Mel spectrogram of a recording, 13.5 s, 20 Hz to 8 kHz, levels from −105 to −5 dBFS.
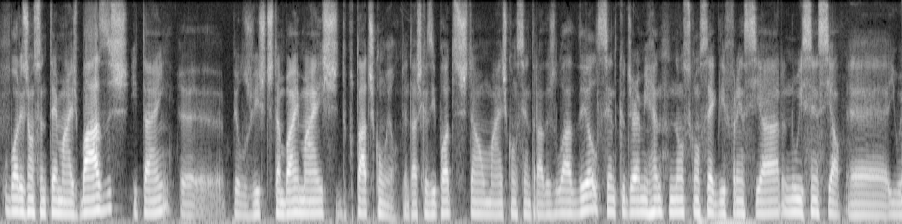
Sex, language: male, Portuguese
